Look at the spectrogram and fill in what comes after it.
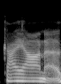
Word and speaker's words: Guyana: Tell me about you grew up in Guyana.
